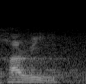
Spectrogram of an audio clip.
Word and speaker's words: Hare: If you say Hare, that's Krishna. You say Hare. And you say Hara, it's someone different. So you got to be careful how you pronounce it.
